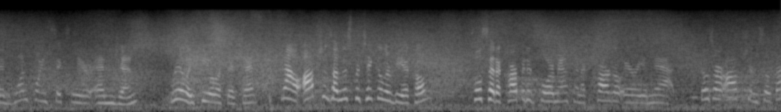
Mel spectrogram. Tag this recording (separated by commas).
Speech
